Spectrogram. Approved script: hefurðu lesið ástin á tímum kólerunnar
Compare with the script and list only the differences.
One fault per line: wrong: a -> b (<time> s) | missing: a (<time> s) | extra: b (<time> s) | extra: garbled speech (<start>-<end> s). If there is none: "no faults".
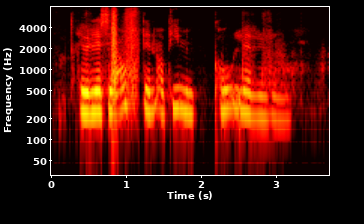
no faults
